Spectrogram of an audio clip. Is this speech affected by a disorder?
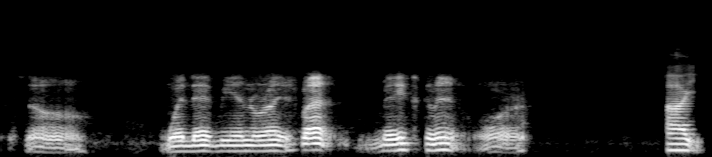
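Yes: cerebral palsy; wheelchair user.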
